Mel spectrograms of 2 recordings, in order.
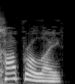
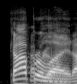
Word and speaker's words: coprolite: Coprolite. – Coprolite. I was I was pretty much correct. Maybe a, a you know I might have put the right emphasis on the wrong syllable, but uh, I was pretty much right.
